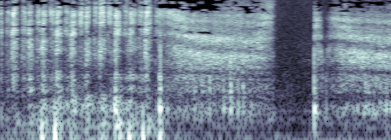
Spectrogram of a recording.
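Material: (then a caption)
Paper board. Fingertips and nails scratch the printed back cover and barcode area of a hardcover book with a printed paper-covered board cover held in the hand. Quick, uneven dry scratches come first, then settle into a steady, softer papery rub with a bright hiss. After a brief near-silent pause, one sharper scratch sets the rubbing going again.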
